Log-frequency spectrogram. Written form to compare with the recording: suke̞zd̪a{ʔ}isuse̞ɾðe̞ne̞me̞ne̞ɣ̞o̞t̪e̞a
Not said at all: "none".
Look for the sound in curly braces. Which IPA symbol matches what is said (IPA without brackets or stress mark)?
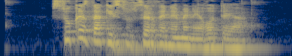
k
